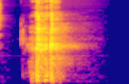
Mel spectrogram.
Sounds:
Cough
